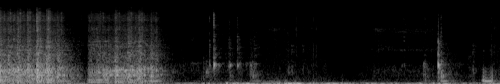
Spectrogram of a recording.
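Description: An overlocker sewing machine stitches fabric in two short, loud, rapid bursts, then drops to quieter handling and clicking sounds nearby.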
